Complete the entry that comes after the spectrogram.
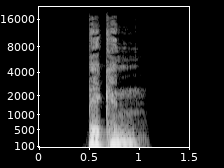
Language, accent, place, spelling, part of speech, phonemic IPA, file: German, Germany, Berlin, Becken, noun, /ˈbɛkən/, De-Becken.ogg
- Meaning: 1. basin, wide bowl 2. a swimming pool or other artificial pool 3. a basin, large hollow, enclosed valley 4. pelvis 5. cymbal 6. dative plural of Beck (“beak”)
